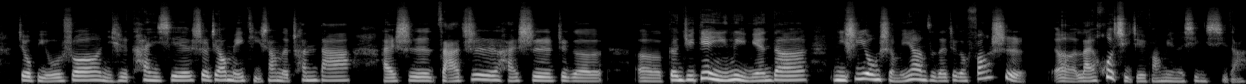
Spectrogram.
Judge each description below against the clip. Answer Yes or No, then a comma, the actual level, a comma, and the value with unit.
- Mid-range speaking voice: Yes, medium, 180 Hz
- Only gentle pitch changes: No, average, 3.7 semitones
